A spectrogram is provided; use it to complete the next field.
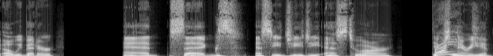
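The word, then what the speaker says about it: seggs: Instead of sex, it's spelled S-E-G-G-S, so segs.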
